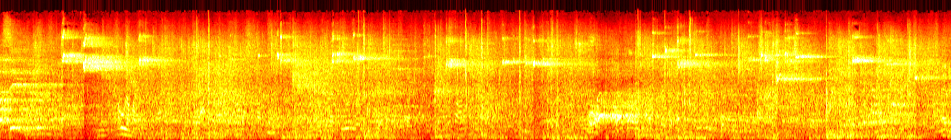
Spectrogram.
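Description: Young players shout to each other, echoing in a large hall.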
